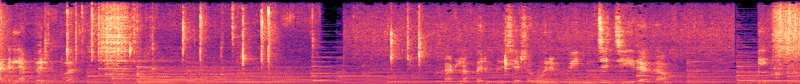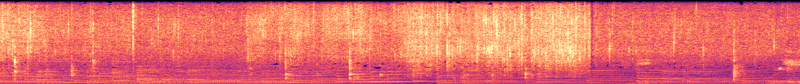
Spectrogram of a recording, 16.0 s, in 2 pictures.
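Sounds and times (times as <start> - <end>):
food sizzling in hot oil: 0.6 - 1.5, 6.2 - 16.0
spatula scraping a pan: 0.9 - 1.4.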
